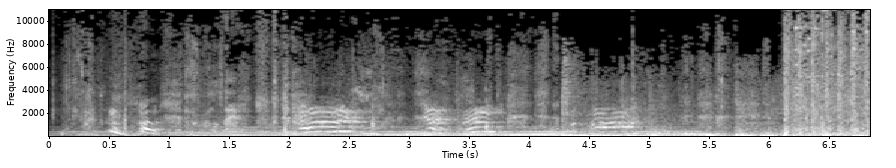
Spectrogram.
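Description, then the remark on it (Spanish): Sharp bursts of submachine gun fire from a gun drawn by a Serbian man crackle amid shouting, strained voices, ending in a loud, dense, rapid volley that fills the last second. “El serbio saca una metralleta.”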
